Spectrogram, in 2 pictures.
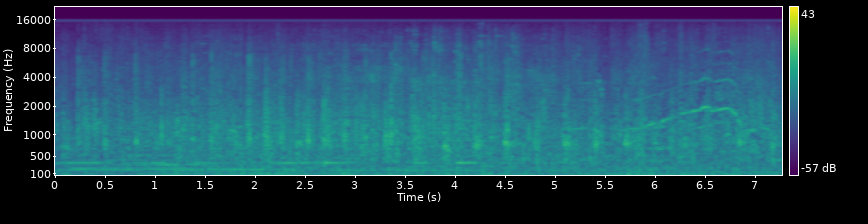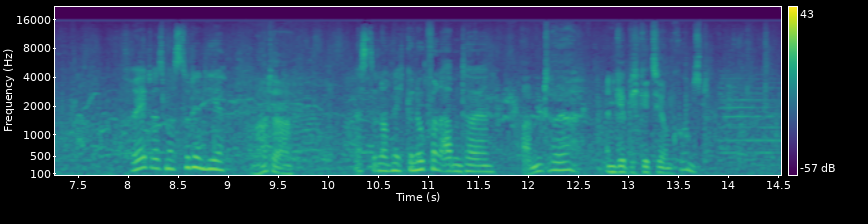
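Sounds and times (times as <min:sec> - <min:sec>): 
hooves of a horse-drawn cart clip-clopping through a town gate: 0:00.0 - 0:14.5
horse-drawn cart wheels rumbling: 0:00.0 - 0:14.5
speech: 0:08.0 - 0:13.9.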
